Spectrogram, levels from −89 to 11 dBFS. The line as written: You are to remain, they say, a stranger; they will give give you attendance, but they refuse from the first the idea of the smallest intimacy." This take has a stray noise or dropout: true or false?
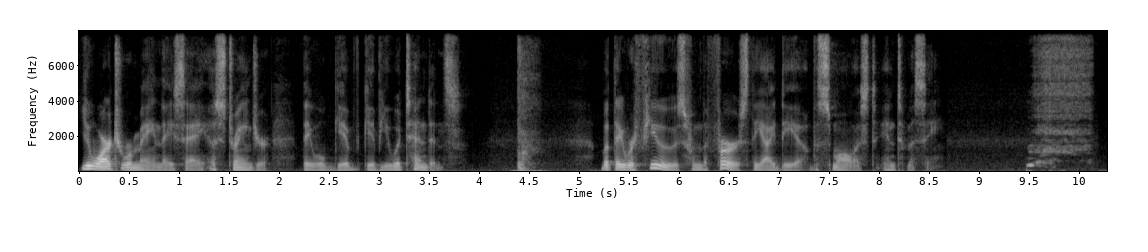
true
